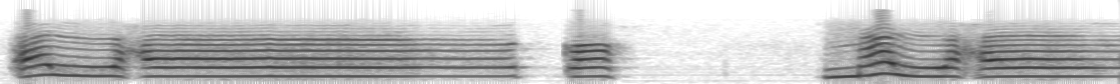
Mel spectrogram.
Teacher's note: دي بتمد مد جميل جدا، ست حركات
